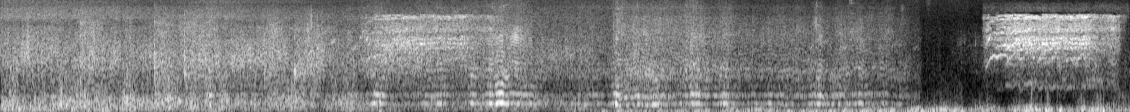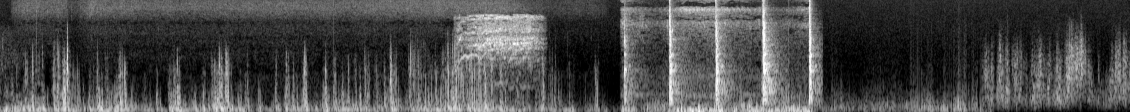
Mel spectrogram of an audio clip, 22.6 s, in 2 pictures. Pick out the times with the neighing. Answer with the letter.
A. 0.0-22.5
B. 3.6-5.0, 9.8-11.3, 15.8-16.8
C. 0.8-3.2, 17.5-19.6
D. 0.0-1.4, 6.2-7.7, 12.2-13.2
B.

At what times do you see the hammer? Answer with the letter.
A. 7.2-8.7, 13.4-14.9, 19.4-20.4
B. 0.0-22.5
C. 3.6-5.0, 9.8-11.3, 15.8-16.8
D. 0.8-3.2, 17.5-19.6
D.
